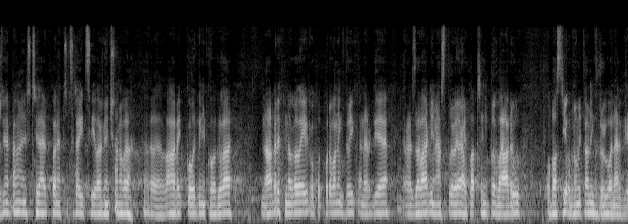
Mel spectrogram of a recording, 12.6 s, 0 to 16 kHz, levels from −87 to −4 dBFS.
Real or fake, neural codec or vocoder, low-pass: fake; codec, 24 kHz, 1.5 kbps, HILCodec; 10.8 kHz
